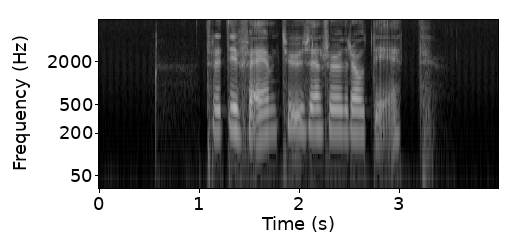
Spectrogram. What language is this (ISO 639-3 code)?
swe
